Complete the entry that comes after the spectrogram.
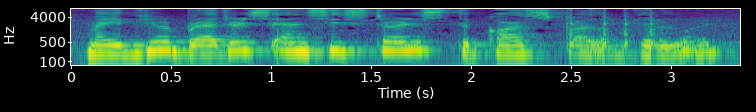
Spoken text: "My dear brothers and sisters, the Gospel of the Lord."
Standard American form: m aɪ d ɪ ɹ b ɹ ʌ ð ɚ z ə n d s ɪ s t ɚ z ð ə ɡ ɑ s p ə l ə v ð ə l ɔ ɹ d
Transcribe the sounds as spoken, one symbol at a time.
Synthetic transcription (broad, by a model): m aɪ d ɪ ɹ b ɹ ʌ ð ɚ s ə n d s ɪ s t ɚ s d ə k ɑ s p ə l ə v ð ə l ɔ ɹ d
